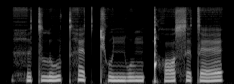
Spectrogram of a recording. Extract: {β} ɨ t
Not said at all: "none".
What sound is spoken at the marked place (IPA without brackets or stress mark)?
h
